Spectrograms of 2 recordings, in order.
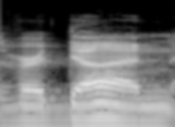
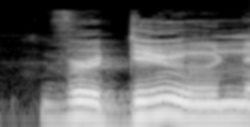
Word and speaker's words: Verdun: I don't know, but I don't know if you can relate to them that well, since it is actually pronounced Verdun and the Somme, not Verdun and the Somme or whatever the hell you just said.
